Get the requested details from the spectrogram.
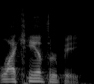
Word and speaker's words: lycanthropy: And that is the topic of and correct me if I'm saying this wrong, but lycanthropy. That's right. Is that right? That's right.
